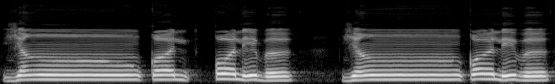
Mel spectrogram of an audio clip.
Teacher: ینقلب، ینقلب، نون ساکن آگے قوف ہو گیا تو اکفا کا قاعدہ ہے اور نون کی آواز کو تھوڑا چھپا کر غنہ کریں گے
